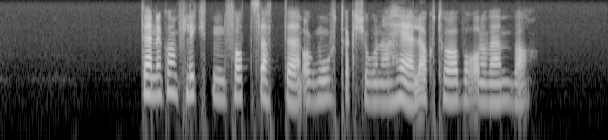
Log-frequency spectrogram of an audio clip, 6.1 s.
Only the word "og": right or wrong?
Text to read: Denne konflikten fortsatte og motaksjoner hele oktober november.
right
